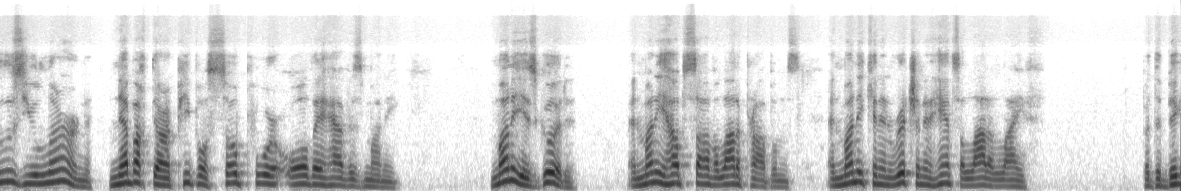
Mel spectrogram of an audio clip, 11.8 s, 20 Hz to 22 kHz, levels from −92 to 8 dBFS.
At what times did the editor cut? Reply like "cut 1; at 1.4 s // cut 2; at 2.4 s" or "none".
cut 1; at 1.0 s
